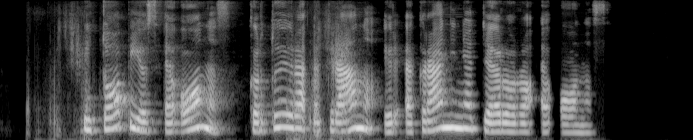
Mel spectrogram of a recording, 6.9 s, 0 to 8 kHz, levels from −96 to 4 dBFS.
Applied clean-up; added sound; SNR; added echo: neural separator model SepFormer DNS4.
